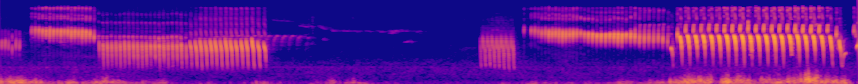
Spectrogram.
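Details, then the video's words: Crested canary in full form producing long buzzy rolls and fast rattling trills, separated by a pause, with a low rumbling background noise throughout. "تغريد كناري متوج (مقنبر) Chant Canari Pleine de Forme"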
